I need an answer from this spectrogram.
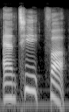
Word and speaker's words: Antifa: It is Antifa, as in anti-fascist. That is what it stands for, anti-fascist. Now, what is and who is and how in the world did we let Antifa infiltrate all of these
